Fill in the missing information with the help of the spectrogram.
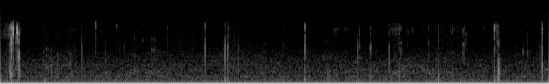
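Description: Plastic HID kit wiring connectors being handled and pushed together, giving a scatter of small irregular clicks and rustles, with a steady low hum underneath.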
